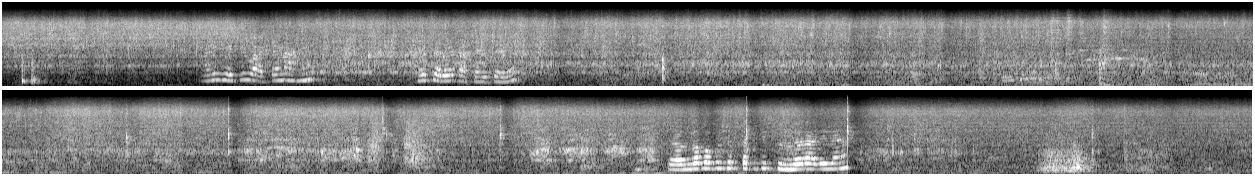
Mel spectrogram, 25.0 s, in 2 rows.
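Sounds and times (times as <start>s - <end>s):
paste sizzling in hot oil: 0.0s - 25.0s
spoon stirring: 13.2s - 22.7s.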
